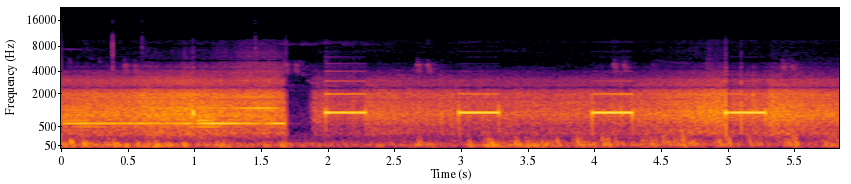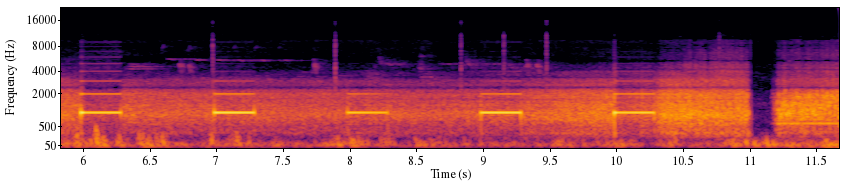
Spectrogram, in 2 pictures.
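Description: Shortwave static with the CHU Canada time signal on 7850 kHz, played through an Eton Elite Executive portable radio's speaker: a short beep, about a third of a second long, once a second, nine in a row. The sound cuts out briefly as the radio is retuned about two seconds in and again near the end, where a hissy signal with steady tones takes over.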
